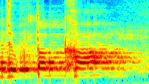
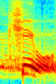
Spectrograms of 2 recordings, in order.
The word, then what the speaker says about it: ক্ষ: আচ্ছা আচ্ছা, এটাকে অনেকে বলে যুক্তক্ষ, হ্যাঁ, অনেকে বলে হচ্ছে কি ক্ষীয়। আসল উচ্চারণ হচ্ছে ক্ষীয়, ঠিক আছে?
